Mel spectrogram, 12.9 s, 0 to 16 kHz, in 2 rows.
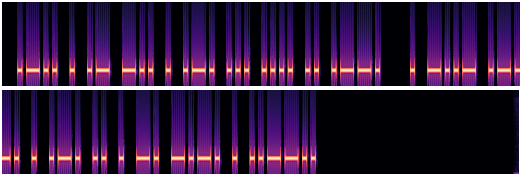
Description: Morse code, heard as a keyed tone, about 22 wpm, 700 Hz. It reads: LEADERSHIP EXPERIENCE?
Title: Sentences from Top 1600 Words 22wpm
